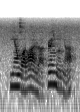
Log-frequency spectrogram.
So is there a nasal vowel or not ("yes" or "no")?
yes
